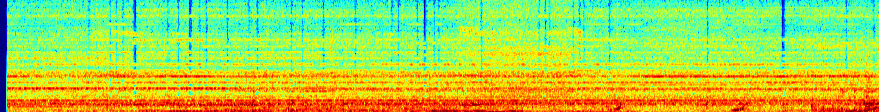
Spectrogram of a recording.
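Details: Humpback whale passing divers at the Carthaginian Shipwreck off Maui, Hawaii, recorded underwater: low droning moans near the start and middle, then short rising upswept chirps late, over steady tonal hum and water noise.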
